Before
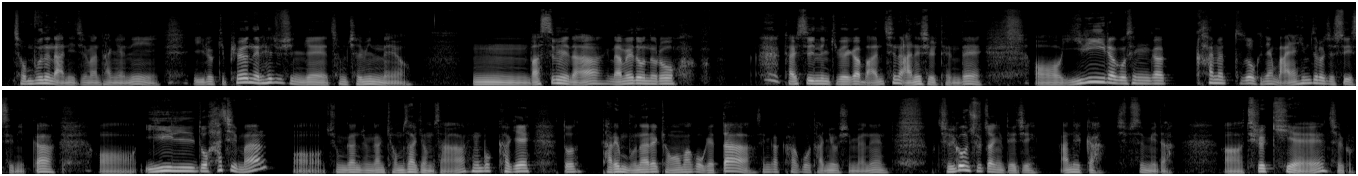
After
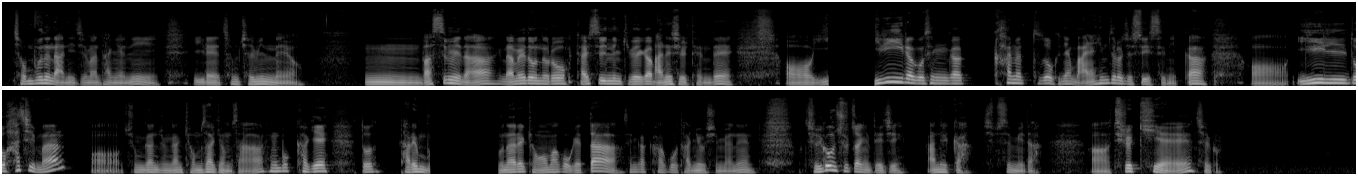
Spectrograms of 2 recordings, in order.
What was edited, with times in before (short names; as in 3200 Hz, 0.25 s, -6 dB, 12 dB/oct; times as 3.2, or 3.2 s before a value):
2.05–3.13 cut
6.75–7.75 cut
8.61–9.02 cut
10.75 insert silence 0.47 s
19.84 insert silence 0.69 s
